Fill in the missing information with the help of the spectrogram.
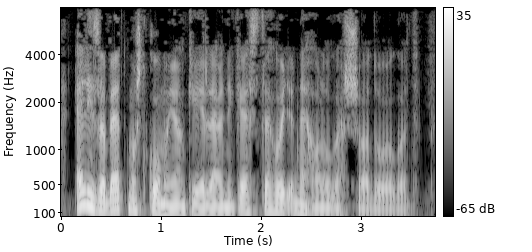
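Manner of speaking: usual speaking voice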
